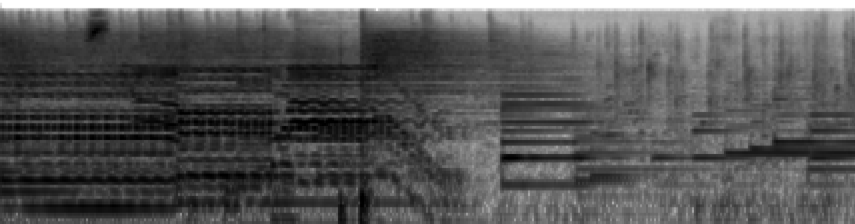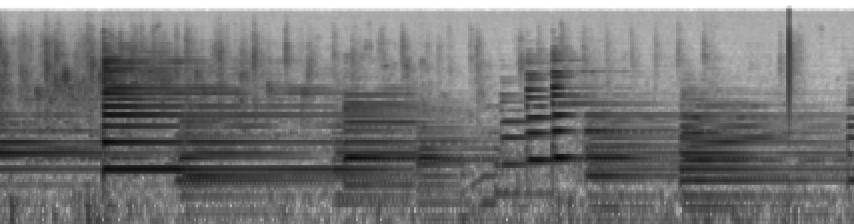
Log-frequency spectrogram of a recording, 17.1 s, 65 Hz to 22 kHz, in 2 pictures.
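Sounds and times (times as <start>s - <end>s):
piano chords: 0.0s - 17.0s.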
